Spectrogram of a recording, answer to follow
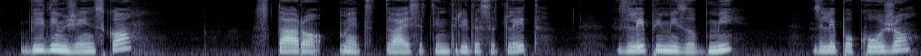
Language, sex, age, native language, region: Slovenian, female, 30-49, Slovenian, Central Slovenia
